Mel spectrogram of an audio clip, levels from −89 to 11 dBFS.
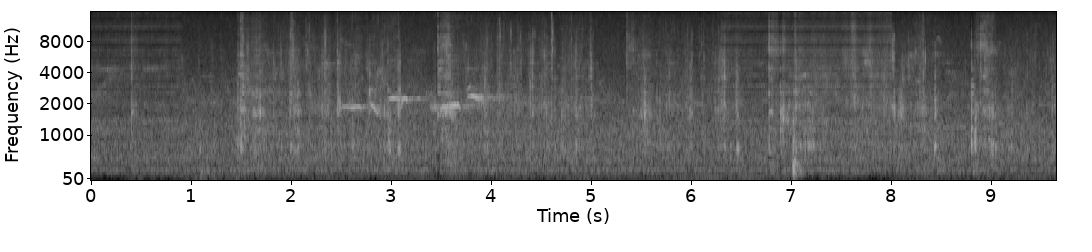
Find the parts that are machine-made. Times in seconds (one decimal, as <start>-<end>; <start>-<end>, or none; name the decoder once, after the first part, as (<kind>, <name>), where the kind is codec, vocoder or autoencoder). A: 0.0-0.9 (autoencoder, DAC-VAE); 6.3-8.0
